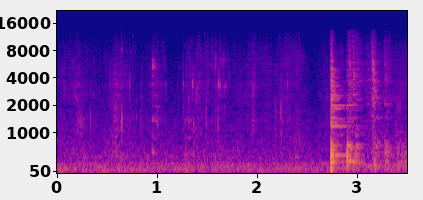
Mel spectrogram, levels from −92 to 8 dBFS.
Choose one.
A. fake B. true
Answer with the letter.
B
